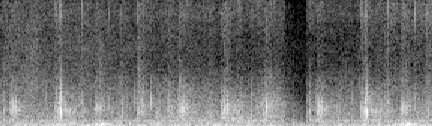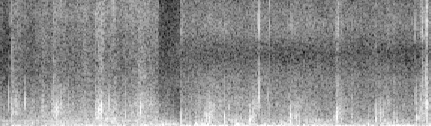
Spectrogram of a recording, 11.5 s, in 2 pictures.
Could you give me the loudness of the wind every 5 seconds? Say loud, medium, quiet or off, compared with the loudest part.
medium, loud, loud.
